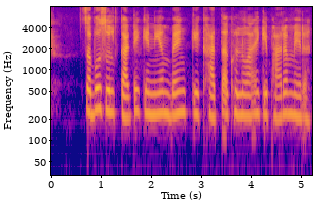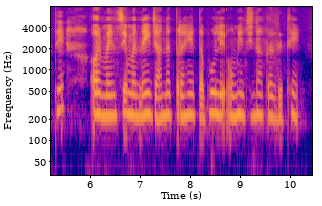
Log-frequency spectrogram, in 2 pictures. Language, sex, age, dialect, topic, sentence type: Chhattisgarhi, female, 18-24, Northern/Bhandar, banking, statement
